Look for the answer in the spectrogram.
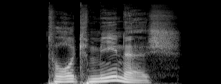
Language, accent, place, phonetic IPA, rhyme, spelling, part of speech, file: German, Germany, Berlin, [tʊʁkˈmeːnɪʃ], -eːnɪʃ, Turkmenisch, noun, De-Turkmenisch.ogg
- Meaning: Turkmen (language spoken in Turkmenistan)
